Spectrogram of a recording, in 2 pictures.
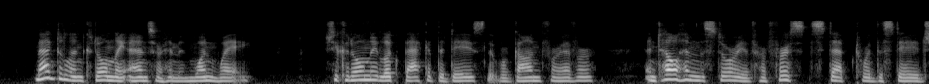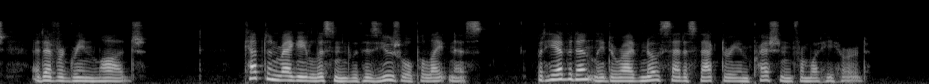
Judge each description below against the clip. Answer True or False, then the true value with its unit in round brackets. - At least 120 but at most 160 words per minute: False (170 wpm)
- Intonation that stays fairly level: False (3.4 semitones)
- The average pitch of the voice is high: False (165 Hz)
